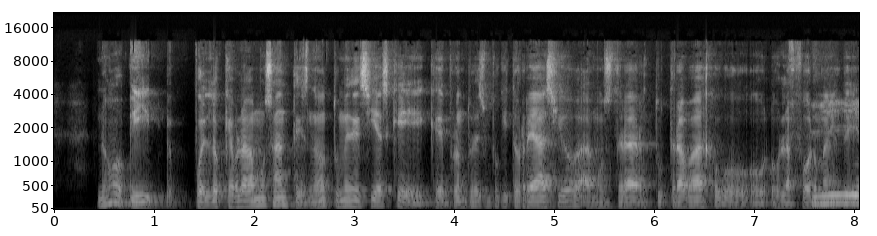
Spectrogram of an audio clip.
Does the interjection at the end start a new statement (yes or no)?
yes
